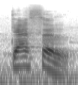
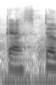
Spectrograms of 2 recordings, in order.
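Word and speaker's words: castle: नंतर 12 नंबर आहे कॅसल खूप सारे जवळपास 98% लोक याला कॅस्टल म्हणून याचा उच्चार केला जातो कॅस्टल म्हणजे किल्ला असा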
